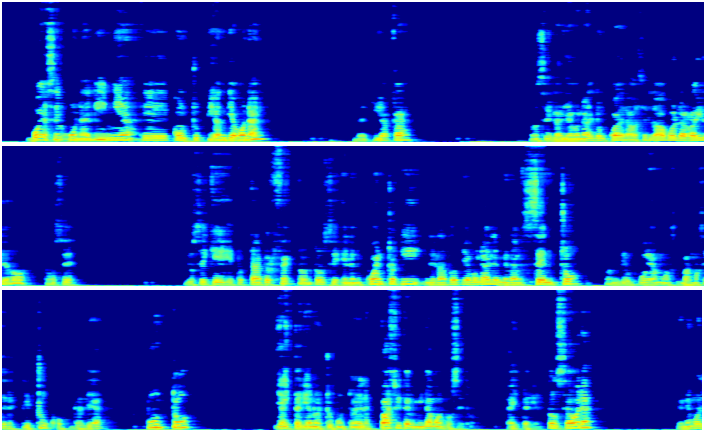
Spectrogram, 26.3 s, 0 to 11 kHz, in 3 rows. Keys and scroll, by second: 6.6 Escape, 16.6 Escape.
